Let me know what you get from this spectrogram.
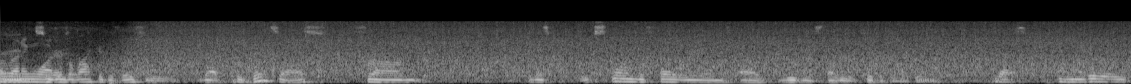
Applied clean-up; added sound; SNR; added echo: none; Stream; 3 dB; reverberation time 0.3 s.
